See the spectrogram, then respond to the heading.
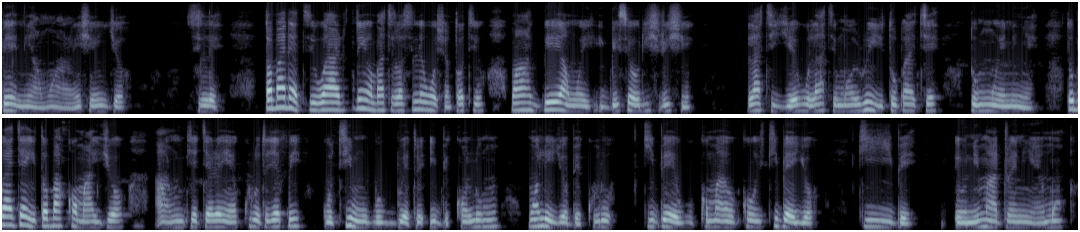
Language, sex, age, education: Yoruba, female, 30-45, tertiary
